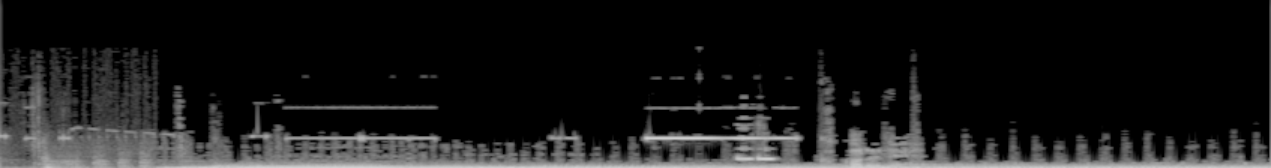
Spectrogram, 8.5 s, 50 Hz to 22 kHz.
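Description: Subaru WRX STI's turbocharged EJ20 flat-four is cranked and catches about a second in, then idles with a regular pulsing beat. High steady electronic beeps sound twice over the idle.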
